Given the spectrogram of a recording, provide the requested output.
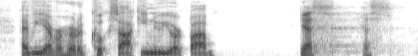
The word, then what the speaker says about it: Coxsackie: Have you ever heard of Coxsackie, New York, Bob? Yes. Now, have you ever seen how Coxsackie is spelled? Yep. Does it sound like it says No. Coxsackie? Nope.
